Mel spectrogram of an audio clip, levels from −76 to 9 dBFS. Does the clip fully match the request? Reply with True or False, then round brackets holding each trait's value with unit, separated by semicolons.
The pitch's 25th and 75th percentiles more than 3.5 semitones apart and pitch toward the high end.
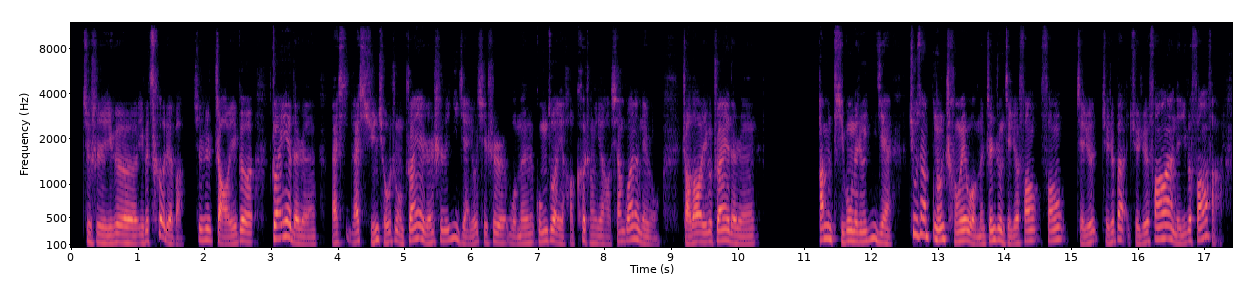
False (5.4 semitones; 140 Hz)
